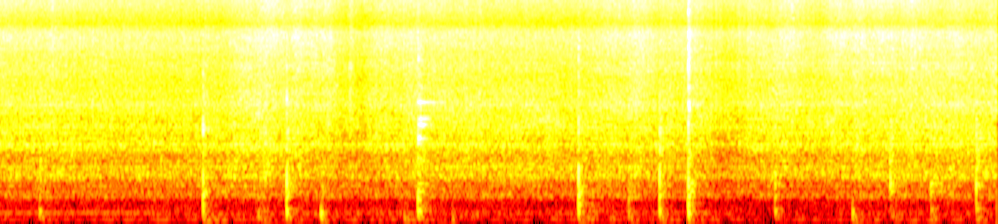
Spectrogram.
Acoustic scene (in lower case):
kitchen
